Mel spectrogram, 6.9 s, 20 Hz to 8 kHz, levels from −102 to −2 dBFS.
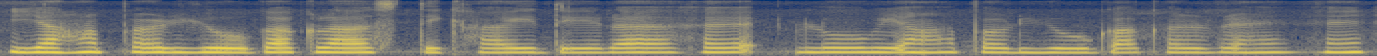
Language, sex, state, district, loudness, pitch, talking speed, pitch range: Hindi, female, Bihar, Patna, -16 LUFS, 230 Hz, 130 wpm, 220-230 Hz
